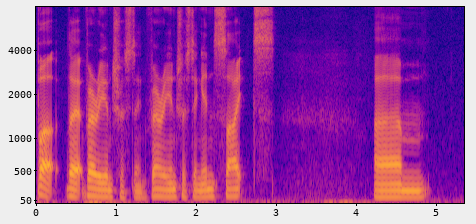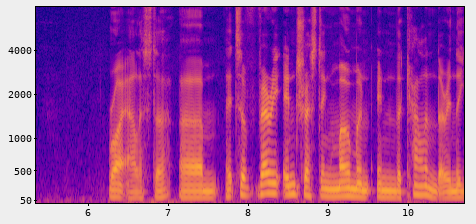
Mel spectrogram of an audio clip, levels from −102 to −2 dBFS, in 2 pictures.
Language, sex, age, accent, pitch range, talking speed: English, male, 40-59, British, 95-115 Hz, 120 wpm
